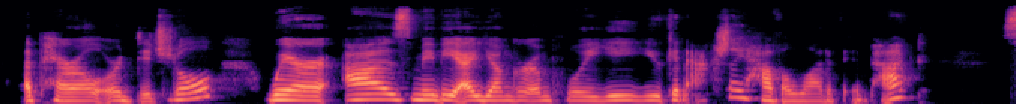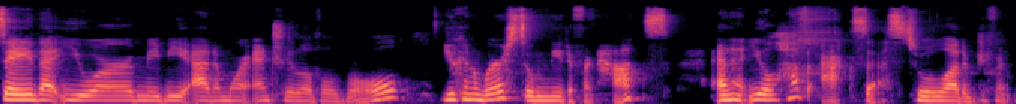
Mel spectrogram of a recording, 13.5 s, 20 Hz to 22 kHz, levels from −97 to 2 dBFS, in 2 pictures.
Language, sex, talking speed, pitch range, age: English, female, 195 wpm, 165-210 Hz, 20-39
